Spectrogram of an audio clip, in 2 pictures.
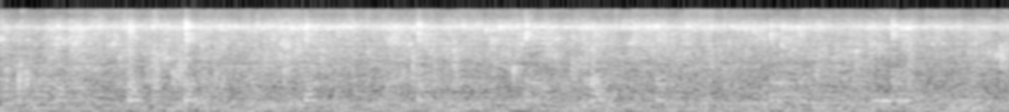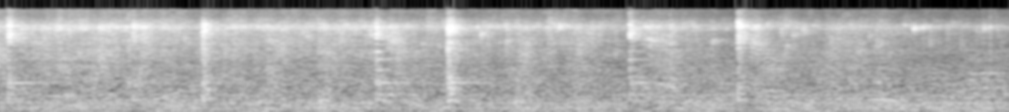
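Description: Dried red chillies frying in hot oil in a pan for Karnataka-style tomato rice, a steady bright sizzle and crackle that runs throughout with occasional stirring clicks, close and continuous.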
